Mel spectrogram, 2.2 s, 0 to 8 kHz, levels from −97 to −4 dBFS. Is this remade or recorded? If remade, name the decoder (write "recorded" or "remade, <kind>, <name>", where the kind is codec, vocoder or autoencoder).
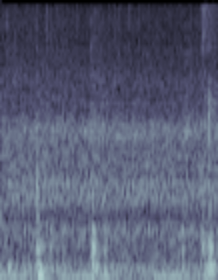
recorded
